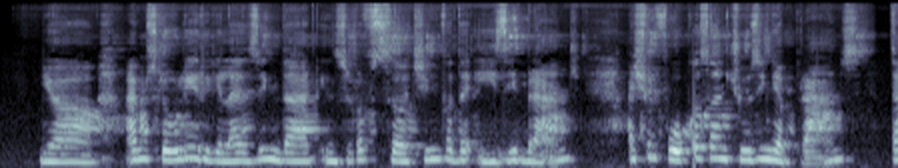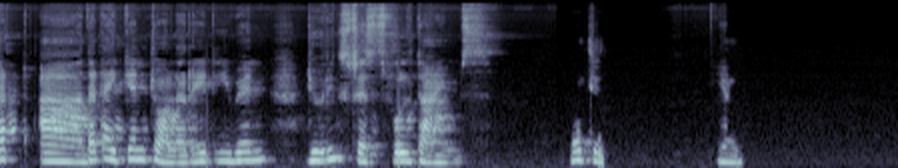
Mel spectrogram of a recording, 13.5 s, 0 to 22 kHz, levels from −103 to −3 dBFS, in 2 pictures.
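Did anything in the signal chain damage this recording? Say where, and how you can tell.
Yes. At the driver or buffer stage, output blocks went unfilled, leaving blocks of digital silence at 5.19, 8.27 and 9.71 s, about 17, 4.5 and 5.8 ms long; the last fits a 256-sample buffer. Each cuts out and back abruptly with no fade; the two shorter ones are heard as ticks and the first as a short hole.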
